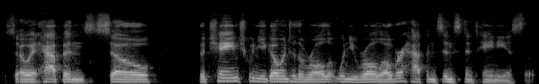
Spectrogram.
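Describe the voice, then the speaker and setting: A man's voice: medium pitch, brisk, no room sound. A man teaching an informal hands-on coding lesson, thinking aloud hesitantly and trailing off mid-sentence. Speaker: web design instructor.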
